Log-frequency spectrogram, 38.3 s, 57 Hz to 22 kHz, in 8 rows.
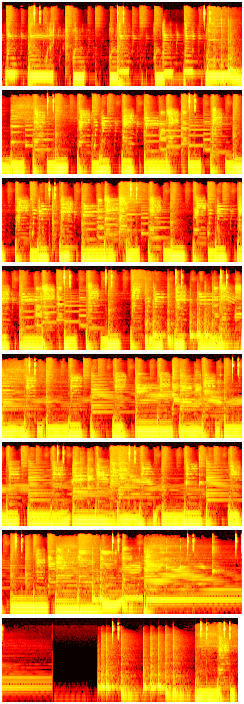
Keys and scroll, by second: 31.7 ctrl+z.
